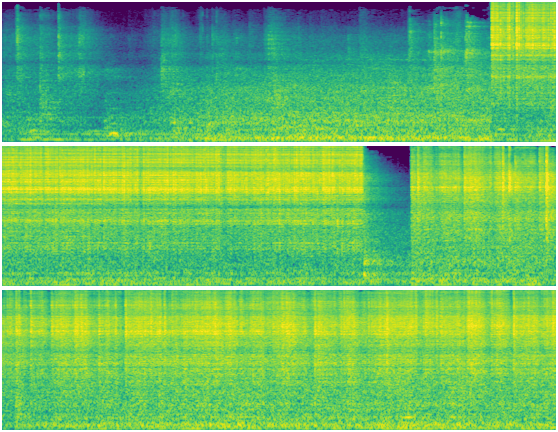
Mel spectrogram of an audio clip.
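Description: Gas-metal-arc (MIG/MAG) welding: after a few quieter seconds of workshop noise, the arc strikes about six seconds in with a loud, steady crackling hiss. It breaks off briefly near the middle, then restarts and runs on.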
